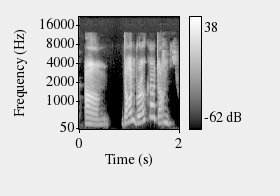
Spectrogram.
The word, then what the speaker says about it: Don Broco: Don Broco? I feel like that's the only way to pronounce it.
